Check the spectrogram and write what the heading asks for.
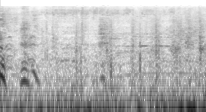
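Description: Fight-scene soundtrack: a man's shouted "no" at the start and a short cry, then scuffling with a quick run of thuds and knocks from blows and footfalls over a rough noisy bed.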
